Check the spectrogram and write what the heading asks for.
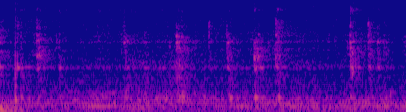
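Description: Near silence with faint clicks of computer keyboard keystrokes as a short word is typed.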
